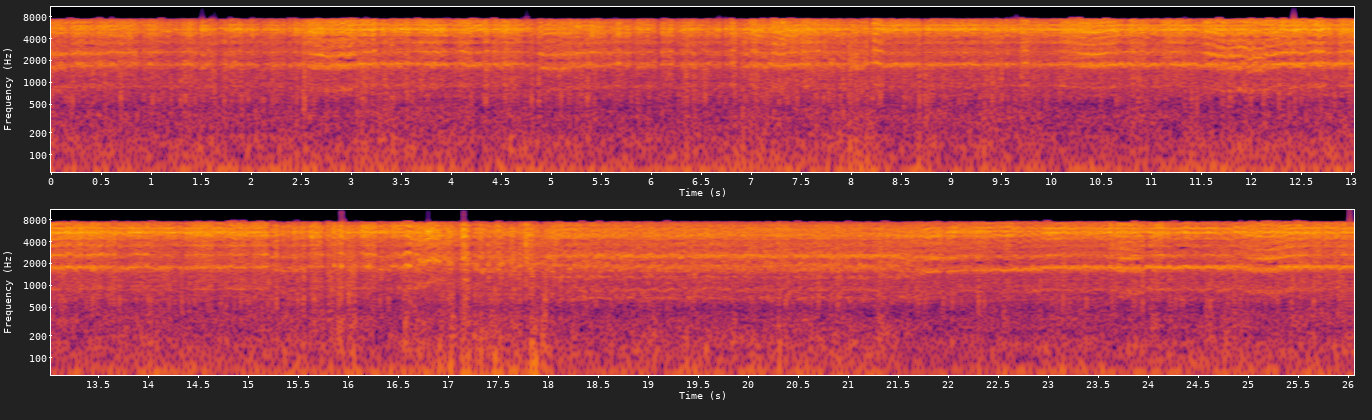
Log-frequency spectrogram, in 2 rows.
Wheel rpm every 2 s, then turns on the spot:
230, 230, 230, 230, 230, 230, 230, 230, 250, 190, 200, 220, 230.
none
